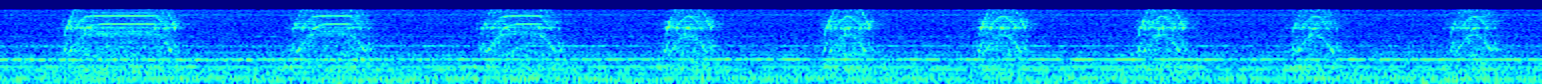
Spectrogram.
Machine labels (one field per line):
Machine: slide rail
